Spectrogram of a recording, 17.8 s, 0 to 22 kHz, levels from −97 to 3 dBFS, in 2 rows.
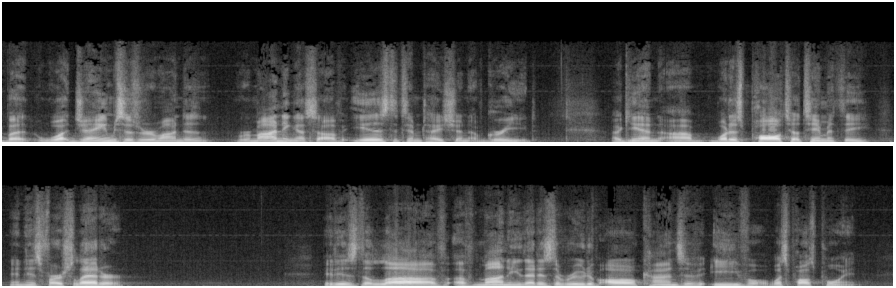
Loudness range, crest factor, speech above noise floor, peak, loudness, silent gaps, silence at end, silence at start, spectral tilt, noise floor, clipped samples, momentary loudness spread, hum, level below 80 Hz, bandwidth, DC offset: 6 LU; 20 dB; 40 dB; 0 dBFS; -20 LUFS; none; 0.4 s; 0 s; -4.5 dB/octave; -60 dBFS; under 0.1%; 14 LU; none; -62 dBFS; 15.5 kHz; under 0.1%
